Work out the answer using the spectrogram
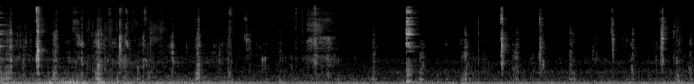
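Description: A person chewing a mouthful of fried rice, with many soft mouth clicks and one sharper click about four seconds in.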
